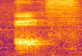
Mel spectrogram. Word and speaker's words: of: So if we have two Fs, it sounds like an F. Off, just like the switch, on, off. But if we only have one F, it sounds like a V.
